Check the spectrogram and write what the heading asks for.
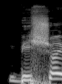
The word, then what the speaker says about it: বিস্ময়: বিস্ময় বানানে শব্দের মধ্যখানে দন্তস্বয়ের সাথে মফলা যুক্ত হওয়ায় দন্তস্বয়ের উচ্চারণ ২ বার হয়েছে, যদিও তোমরা দেখতে পাচ্ছ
